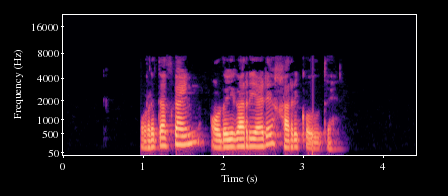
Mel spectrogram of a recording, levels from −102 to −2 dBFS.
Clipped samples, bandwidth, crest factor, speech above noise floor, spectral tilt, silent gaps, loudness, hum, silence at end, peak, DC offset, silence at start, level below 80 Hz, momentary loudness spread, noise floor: under 0.1%; 7.4 kHz; 18 dB; over 72 dB; -7.5 dB/octave; none; -18 LUFS; none; 1.05 s; -2 dBFS; under 0.1%; 0.95 s; -62 dBFS; 15 LU; under -90 dBFS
